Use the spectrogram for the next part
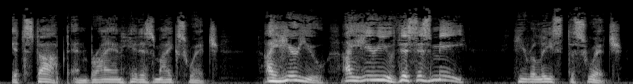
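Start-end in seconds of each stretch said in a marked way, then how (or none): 2.6-4.7 higher, rushing to answer; boy finally hears someone on the radio, eager; eager relief. Acted. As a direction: grab the lifeline, voice lifting high.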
